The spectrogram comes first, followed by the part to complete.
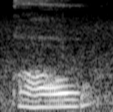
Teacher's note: آ جو ہے فرنٹ ہے اور لو ہے، اور او بیک ہے اور ہائی ہے. تو یہ لو سے ہائی کی طرف، فرنٹ سے بیک کی طرف جاتا ہے.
